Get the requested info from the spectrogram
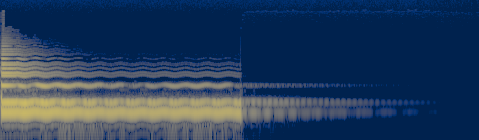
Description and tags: another simple pad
